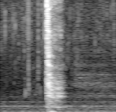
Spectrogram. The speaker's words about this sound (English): sips from her glass of cucumber water and spits it on the floor like it's toxic.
